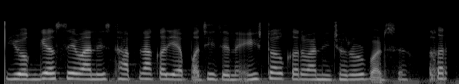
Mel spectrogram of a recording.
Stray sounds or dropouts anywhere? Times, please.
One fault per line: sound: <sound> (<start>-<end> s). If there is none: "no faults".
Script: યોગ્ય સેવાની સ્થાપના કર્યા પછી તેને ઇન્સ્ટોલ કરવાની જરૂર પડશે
sound: laugh (4.3-4.5 s)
